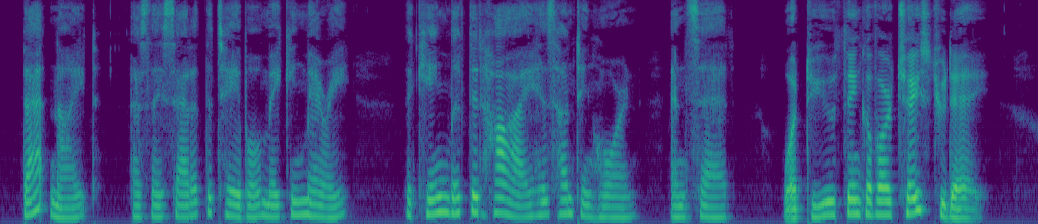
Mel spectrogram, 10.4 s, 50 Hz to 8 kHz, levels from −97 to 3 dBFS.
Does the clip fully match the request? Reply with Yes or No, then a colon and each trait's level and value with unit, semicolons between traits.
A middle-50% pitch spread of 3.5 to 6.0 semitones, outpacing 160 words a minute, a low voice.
No: average, 3.9 semitones; average, 170 wpm; medium, 155 Hz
